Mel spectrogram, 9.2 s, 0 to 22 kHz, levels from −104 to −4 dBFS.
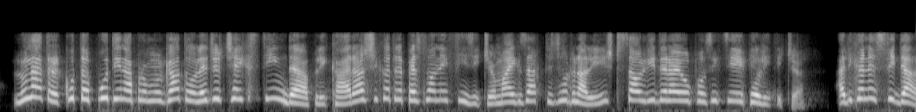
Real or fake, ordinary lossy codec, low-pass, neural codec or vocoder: fake; none; 7.2 kHz; codec, 16 kHz in and 24 kHz out, 0.9 kbps, LongCat-Audio-Codec, four codebook decoder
